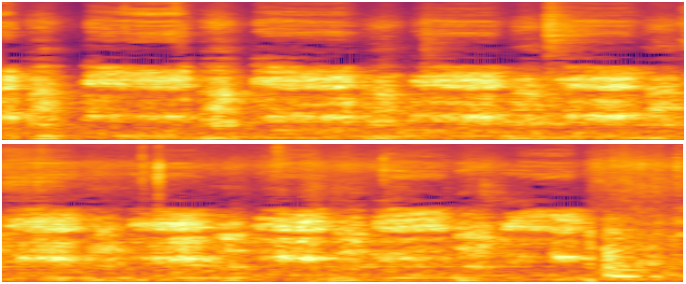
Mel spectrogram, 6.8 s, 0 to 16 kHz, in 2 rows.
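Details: Dog with noisy upper-airway breathing: rapid, harsh, high-pitched stridor at about 95 breaths per minute. This puts the dog at increased risk of heat stroke in summer.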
